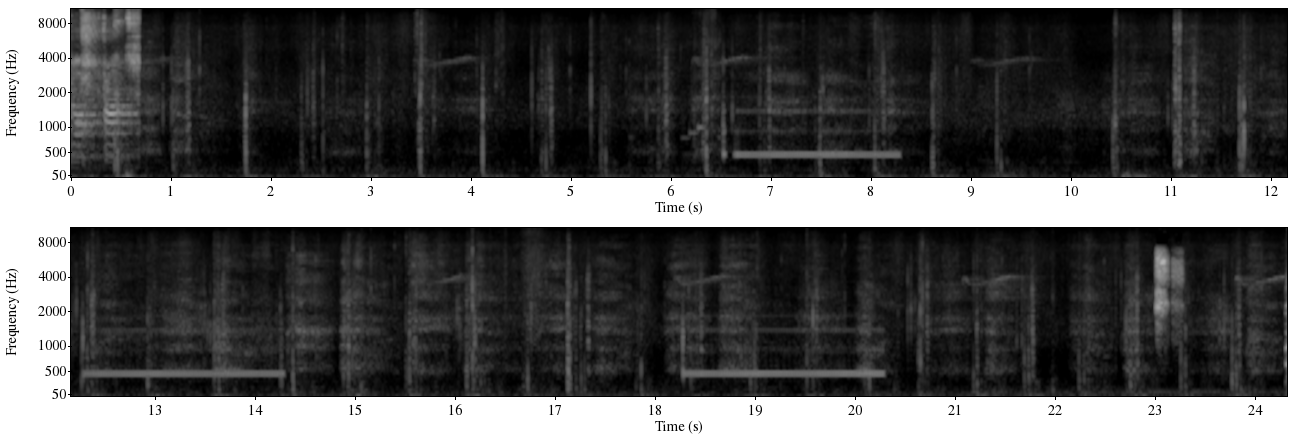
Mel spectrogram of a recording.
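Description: Telephone ringback tone from a smartphone on speaker: three steady two-second rings about six seconds apart, the North American ring pattern, while an outgoing call waits to be answered. Faint footsteps and small knocks run under it.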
